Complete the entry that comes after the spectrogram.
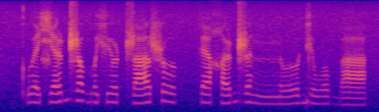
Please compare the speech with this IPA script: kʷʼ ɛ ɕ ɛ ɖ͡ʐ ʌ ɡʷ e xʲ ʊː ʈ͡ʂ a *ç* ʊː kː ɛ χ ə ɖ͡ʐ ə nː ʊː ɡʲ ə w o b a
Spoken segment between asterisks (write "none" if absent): ʂ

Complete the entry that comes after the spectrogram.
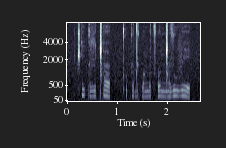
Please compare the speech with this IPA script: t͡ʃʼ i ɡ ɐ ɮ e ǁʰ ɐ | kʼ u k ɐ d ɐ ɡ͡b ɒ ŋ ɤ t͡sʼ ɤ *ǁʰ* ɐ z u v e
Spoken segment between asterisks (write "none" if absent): ŋ͡ǁ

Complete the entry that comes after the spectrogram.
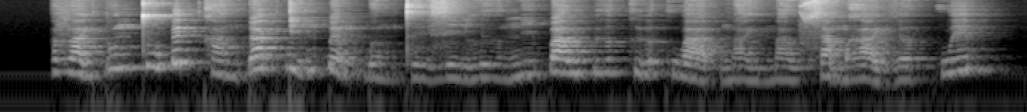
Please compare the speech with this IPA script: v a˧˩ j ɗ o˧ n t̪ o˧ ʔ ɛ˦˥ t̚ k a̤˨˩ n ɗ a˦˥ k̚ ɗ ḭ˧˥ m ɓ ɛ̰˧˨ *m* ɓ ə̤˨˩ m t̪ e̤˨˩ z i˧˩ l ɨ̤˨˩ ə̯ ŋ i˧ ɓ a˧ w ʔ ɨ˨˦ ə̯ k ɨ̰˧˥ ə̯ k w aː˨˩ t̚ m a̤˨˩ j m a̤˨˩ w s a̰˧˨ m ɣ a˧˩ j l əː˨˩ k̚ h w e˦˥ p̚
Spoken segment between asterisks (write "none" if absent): m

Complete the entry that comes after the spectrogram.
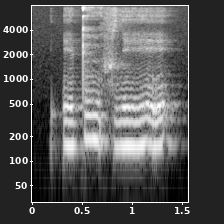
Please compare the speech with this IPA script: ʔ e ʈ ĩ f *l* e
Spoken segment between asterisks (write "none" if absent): l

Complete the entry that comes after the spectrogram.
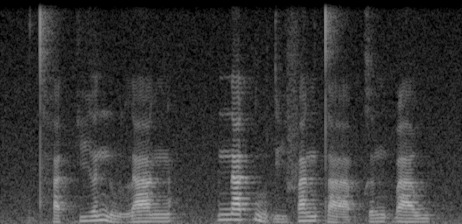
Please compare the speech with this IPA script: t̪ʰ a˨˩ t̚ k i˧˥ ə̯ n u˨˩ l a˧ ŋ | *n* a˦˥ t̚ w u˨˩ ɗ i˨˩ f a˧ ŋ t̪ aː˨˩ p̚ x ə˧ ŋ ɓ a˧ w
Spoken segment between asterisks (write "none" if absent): n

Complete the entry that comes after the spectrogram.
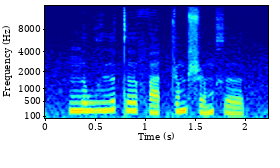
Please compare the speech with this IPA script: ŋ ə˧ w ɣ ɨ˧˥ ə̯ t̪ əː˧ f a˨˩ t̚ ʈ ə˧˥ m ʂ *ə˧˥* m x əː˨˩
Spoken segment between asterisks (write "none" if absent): ə˨˩˦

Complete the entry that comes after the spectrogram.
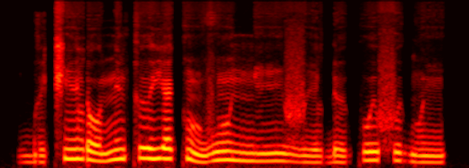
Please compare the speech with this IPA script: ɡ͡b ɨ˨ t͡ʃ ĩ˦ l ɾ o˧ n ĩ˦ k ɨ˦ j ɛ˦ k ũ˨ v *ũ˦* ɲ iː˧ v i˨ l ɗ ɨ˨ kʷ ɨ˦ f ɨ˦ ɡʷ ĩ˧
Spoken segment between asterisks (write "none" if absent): ũ˦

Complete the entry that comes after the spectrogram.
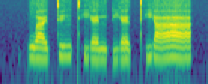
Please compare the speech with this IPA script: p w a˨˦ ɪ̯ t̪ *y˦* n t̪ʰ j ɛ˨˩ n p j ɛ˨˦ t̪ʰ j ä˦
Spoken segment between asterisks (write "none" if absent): y˦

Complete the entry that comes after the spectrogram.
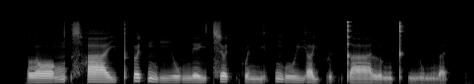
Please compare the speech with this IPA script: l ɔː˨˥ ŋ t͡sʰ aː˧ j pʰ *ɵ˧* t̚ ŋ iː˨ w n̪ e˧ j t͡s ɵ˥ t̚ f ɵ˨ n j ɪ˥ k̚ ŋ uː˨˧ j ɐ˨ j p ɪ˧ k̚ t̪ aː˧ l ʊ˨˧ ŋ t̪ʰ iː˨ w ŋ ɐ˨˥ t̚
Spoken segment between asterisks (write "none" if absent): ɵ˥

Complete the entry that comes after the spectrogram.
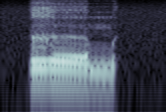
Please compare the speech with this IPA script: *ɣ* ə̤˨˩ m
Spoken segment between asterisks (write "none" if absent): ɣ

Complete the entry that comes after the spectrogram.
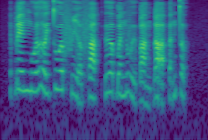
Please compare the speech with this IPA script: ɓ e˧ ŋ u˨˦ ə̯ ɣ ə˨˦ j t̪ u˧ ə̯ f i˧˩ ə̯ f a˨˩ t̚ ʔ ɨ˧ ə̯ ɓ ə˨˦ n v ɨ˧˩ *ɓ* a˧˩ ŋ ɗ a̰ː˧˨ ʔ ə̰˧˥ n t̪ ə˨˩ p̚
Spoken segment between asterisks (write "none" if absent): ɓ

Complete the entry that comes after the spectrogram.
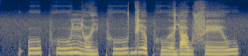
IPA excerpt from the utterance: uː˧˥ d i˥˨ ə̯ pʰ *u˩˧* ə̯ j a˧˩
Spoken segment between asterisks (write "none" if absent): u˩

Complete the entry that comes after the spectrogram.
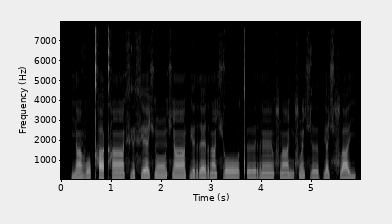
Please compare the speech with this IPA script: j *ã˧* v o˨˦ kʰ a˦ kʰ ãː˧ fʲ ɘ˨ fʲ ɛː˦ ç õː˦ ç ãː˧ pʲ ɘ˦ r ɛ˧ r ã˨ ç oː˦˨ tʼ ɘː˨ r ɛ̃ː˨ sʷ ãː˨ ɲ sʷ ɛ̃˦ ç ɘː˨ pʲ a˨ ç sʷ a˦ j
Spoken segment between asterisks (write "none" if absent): ã˧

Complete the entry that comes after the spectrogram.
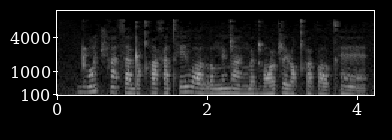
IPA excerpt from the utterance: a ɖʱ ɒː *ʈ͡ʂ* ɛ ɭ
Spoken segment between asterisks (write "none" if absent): ʈ͡ʂ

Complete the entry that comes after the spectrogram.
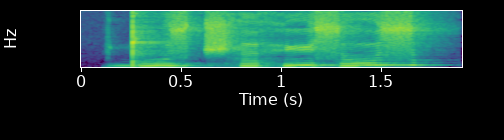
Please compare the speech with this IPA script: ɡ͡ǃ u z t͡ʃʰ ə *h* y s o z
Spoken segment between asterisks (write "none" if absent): h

